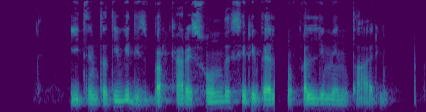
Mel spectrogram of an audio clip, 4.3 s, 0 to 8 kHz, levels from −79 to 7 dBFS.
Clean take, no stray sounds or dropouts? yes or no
no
